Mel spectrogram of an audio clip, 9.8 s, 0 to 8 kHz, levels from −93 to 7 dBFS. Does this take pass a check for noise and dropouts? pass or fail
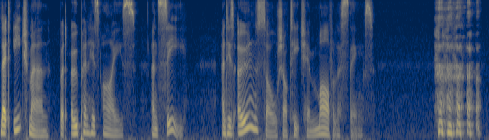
fail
